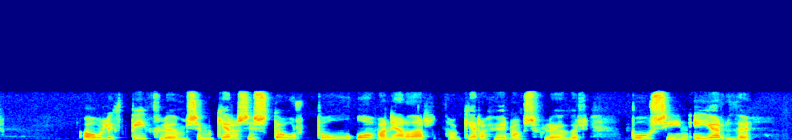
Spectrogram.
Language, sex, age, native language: Icelandic, female, 20-29, Icelandic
